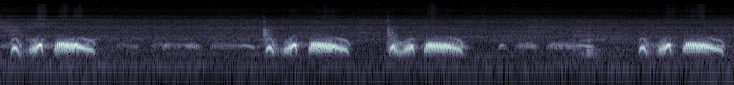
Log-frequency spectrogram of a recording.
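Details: Decoy spotted dove cooing to draw in wild birds; four phrases of paired short coos followed by a long, rounded, descending note, separated by faint muttered coos, otherwise quiet.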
